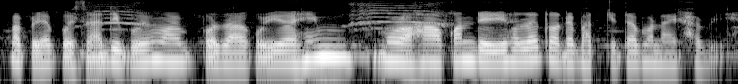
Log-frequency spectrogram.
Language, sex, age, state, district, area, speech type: Assamese, female, 45-60, Assam, Biswanath, rural, spontaneous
